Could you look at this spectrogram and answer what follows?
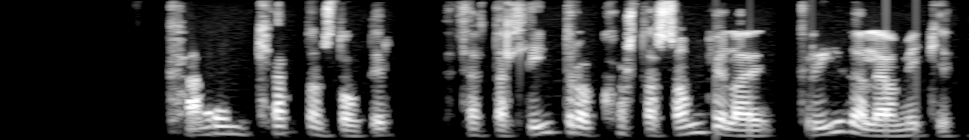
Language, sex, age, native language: Icelandic, male, 40-49, Icelandic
